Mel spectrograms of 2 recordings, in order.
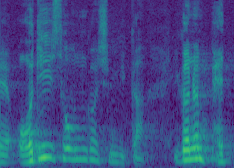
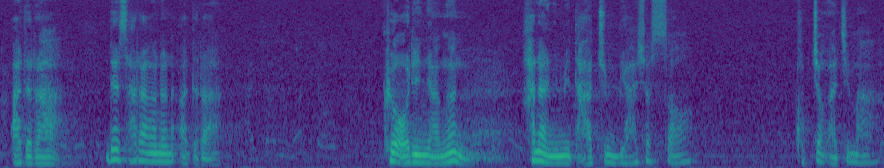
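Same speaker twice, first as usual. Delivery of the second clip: much softer, soothing a frightened son; gently, like a father calming his boy; tender fatherly comfort; 5 semitones lower, 16 dB quieter than usual. Acted. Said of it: "이런 분위기가 아니었을까?". (다정하고 부드럽게 달래듯이)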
